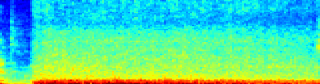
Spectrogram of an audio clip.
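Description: Steady industrial noise of a copper smelter furnace with molten copper pouring amid flames. It starts suddenly a moment in.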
